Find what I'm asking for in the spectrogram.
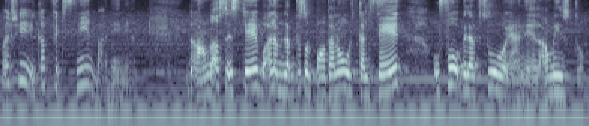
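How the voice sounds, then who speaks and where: A woman's voice: mid-range voice, lively intonation, fast talker, vocal fry, a little mellow, faint music behind. A Lebanese-accented woman giving personal testimony in a conversational way, dropping French phrases into her speech. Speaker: interviewee recalling war experience.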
